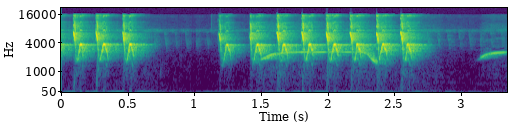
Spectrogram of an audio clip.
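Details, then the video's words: Bar-winged prinia singing loudly and continuously, played as a lure to provoke other prinias: two bursts of sharp, high, rapidly repeated chirping notes, three, then about eight, separated by a short pause, with a thin rising whistle at the end. "PANCINGAN CIBLEK GACOR NGEPLONG BIKIN EMOSI INI!"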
